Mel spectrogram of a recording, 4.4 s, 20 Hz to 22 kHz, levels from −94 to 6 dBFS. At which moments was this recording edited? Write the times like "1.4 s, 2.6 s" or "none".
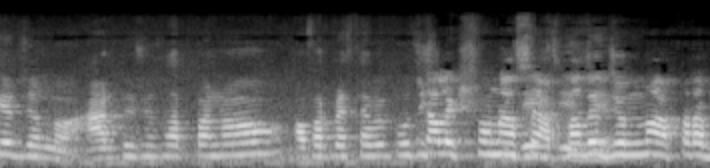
2.6 s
